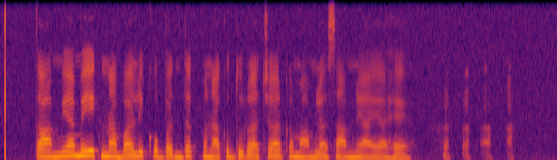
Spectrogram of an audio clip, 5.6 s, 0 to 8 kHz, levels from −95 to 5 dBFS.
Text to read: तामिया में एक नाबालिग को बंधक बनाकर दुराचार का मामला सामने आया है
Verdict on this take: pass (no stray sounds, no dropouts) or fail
fail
